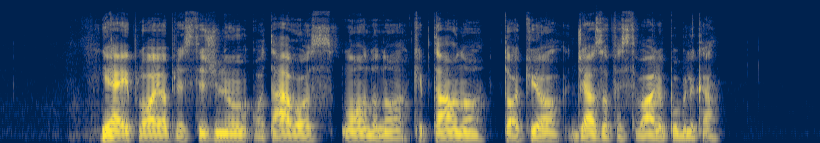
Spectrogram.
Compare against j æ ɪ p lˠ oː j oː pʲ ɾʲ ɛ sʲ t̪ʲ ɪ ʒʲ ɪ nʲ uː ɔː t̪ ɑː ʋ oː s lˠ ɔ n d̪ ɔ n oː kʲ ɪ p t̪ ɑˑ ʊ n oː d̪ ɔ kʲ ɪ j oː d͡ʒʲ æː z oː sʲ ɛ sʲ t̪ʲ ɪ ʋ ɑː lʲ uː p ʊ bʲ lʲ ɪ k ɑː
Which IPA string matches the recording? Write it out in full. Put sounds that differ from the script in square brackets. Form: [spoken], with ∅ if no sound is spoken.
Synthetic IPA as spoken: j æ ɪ p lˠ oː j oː pʲ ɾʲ ɛ sʲ t̪ʲ ɪ ʒʲ ɪ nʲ uː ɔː t̪ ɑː ʋ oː s lˠ ɔ n d̪ ɔ n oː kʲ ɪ p t̪ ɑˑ ʊ n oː [t̪] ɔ kʲ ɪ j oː d͡ʒʲ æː z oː [fʲ] ɛ sʲ t̪ʲ ɪ ʋ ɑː lʲ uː p ʊ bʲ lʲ ɪ k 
